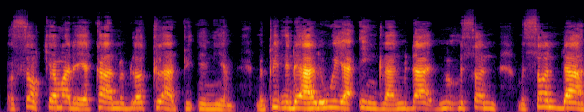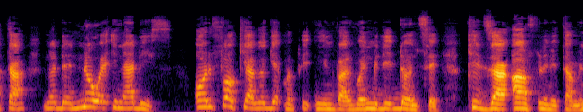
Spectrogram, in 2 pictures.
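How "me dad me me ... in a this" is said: usual speaking voice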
